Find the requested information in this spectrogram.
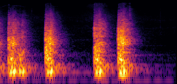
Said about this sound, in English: And now I'm going to walk up and go, knock, knock, knock. I don't hit the button. I knock.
